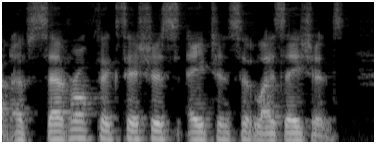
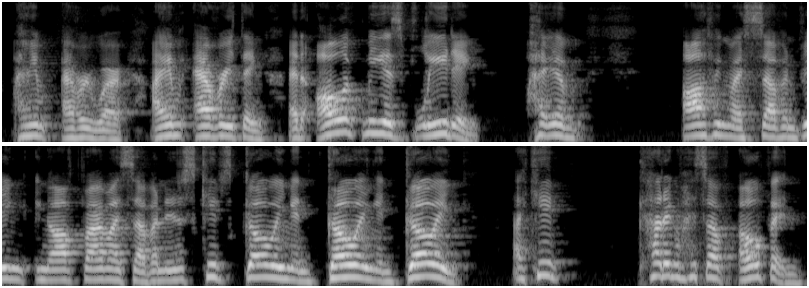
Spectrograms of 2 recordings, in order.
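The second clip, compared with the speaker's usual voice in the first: higher and much louder, building to a desperate wail; frantic rising cry; 7 semitones higher, 8 dB louder than usual. Acted. The bleeding book cries out to the researchers, rising and frantic. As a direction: let the horror pour out louder and louder.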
